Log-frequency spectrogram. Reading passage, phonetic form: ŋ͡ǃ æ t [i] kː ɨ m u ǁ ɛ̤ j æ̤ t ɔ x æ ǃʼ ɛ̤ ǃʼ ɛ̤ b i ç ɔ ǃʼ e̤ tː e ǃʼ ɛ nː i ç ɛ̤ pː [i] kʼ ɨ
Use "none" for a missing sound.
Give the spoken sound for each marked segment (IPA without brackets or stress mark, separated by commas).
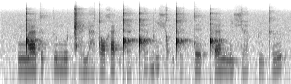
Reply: ɨ, i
